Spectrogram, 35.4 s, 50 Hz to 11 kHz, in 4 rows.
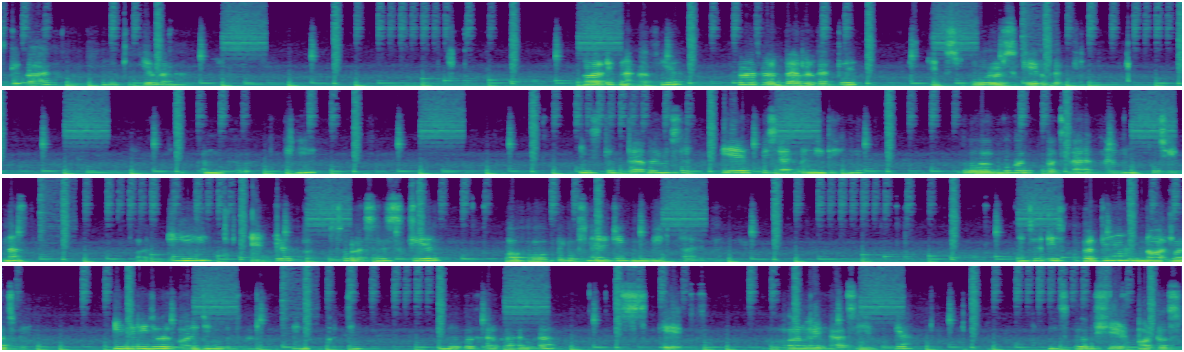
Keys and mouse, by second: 2.9 alt+shift+click, 5.1-5.7 ctrl+KP_2, 5.9-6.7 ctrl+KP_4, 7.1 KP_Subtract, 7.3 KP_Subtract, 8.0 ctrl+KP_2, 8.2 ctrl+KP_2, 8.3 ctrl+KP_2, 10.8 ctrl+b, 18.6 e, 20.0 s, 22.0 o, 22.7 s, 25.3 click, 28.2 s, 31.3 Tab, 32.6 Tab, 32.9 Tab, 33.7 KP_4, 33.9 KP_4, 34.0 KP_4, 35.1-35.4 right drag.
